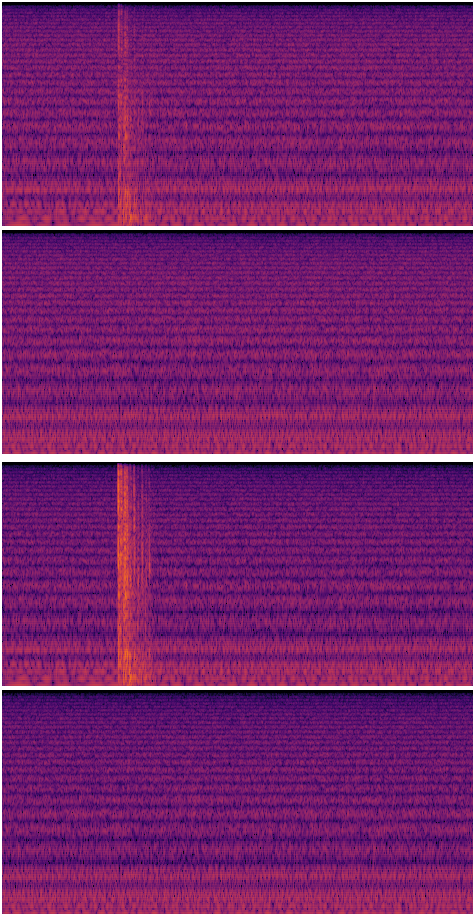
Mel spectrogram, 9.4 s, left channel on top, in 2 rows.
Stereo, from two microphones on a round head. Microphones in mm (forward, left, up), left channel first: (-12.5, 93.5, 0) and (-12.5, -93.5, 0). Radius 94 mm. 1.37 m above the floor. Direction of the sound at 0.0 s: 15° left (ahead or behind).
